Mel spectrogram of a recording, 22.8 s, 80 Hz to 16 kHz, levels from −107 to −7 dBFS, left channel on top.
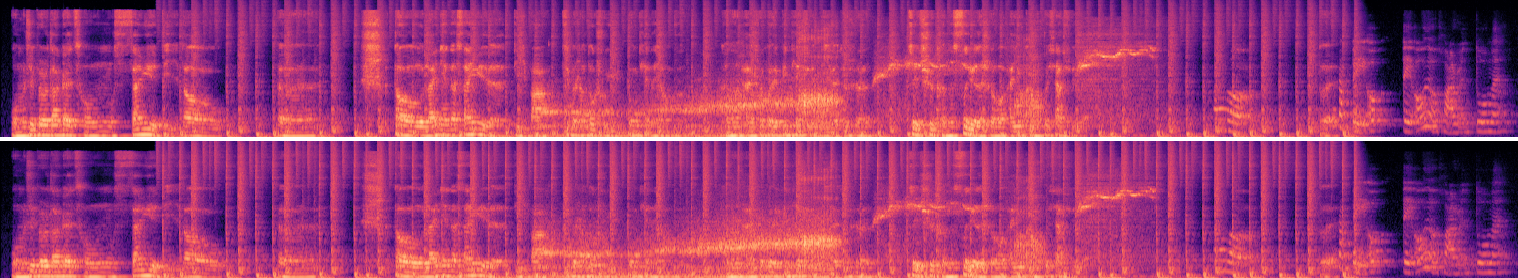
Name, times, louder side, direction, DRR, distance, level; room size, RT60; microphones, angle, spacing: voice 1, 0.2-3.3 4.2-4.8 5.4-10.3 10.8-13.3 13.6-16.4 19.8-20.1, left 1 dB, 75° left, 1.0 m, -25 dB
sound 1, 2.3-20.4, right 2 dB, 30° right, 1.0 m, -30 dB
sound 2, 7.8-13.2, right 2 dB, 55° right, 0.8 m, -26 dB
sound 3, 11.5-17.7, left 1 dB, 5° left, 1.2 m, -31 dB
voice 2, 18.2-18.8 20.1-20.6 21.0-22.6, left 2 dB, 35° left, 1.5 m, -36 dB
10.0 x 4.6 x 3.3 m
head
